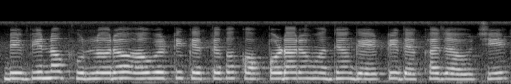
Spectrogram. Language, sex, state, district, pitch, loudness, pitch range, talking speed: Odia, female, Odisha, Nuapada, 270 Hz, -13 LUFS, 265-275 Hz, 130 wpm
